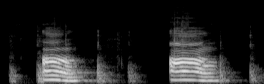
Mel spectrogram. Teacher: और जब आपका जो हवा है, जो आपका हवा है वो मुंह प्लस नाक दोनों से निकल जाए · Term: अनुनासिक स्वर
